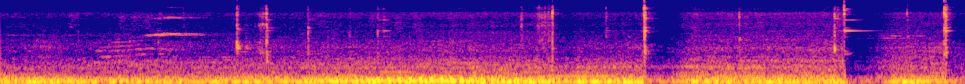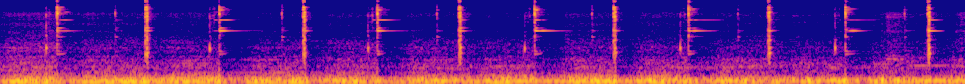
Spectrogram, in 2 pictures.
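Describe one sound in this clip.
A metal lighter lid clicks open and snaps shut again and again.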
